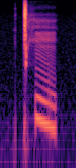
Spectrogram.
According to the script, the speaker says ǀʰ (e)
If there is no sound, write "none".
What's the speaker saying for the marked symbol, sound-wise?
ẽ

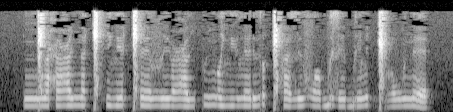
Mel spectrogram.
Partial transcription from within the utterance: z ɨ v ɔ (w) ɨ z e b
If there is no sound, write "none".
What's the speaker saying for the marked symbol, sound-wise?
b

